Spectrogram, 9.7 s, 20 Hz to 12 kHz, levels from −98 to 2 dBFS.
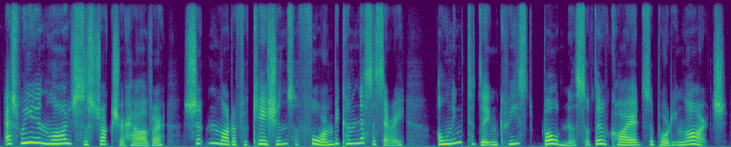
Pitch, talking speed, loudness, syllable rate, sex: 270 Hz, 135 wpm, -18 LUFS, 5.4 syllables/s, female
